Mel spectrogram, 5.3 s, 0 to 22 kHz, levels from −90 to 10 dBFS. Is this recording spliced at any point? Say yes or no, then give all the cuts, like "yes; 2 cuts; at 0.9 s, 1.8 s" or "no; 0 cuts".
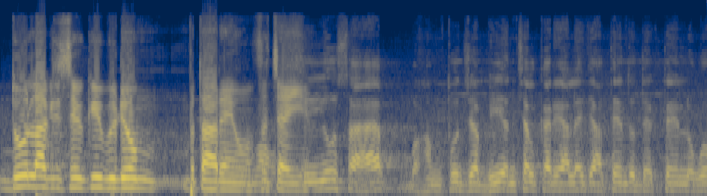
yes; 1 cut; at 2.0 s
